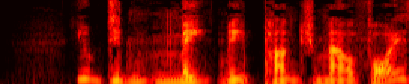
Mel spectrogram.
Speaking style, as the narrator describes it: said Harry angrily

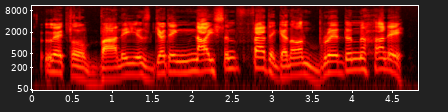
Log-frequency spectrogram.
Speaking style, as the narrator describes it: chuckled

